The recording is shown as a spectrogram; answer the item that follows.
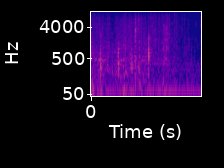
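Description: Clear plastic zip-lock bags crinkling faintly as they are handled, a scatter of small crackles that thins out near the end.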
